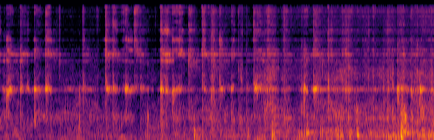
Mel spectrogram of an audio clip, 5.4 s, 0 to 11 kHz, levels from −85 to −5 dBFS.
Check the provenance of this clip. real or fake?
fake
